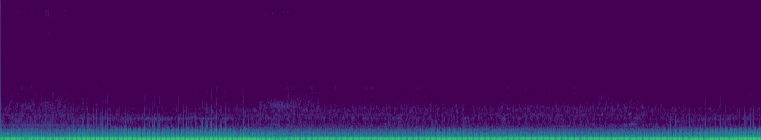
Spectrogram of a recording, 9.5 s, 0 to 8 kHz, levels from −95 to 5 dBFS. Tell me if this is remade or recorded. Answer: remade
